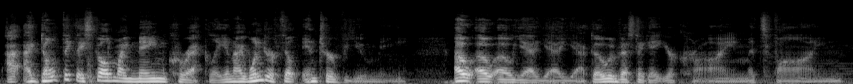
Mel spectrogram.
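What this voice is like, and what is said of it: Put-on American Valley Girl accent. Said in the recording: “I just did it in that accent. ... why did you do an American Valley Girl for an old British man?”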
